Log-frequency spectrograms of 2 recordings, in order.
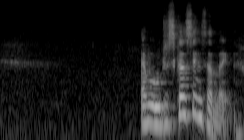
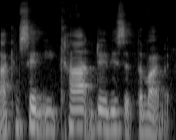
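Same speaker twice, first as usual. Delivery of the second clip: normal talking voice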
